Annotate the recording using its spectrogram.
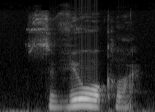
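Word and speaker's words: свёкла: the english language and most russian people pronounce it as civic la but remember don't repeat after the natives when we have the yo letter the stress placement will always be on this letter s vuoca and let's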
